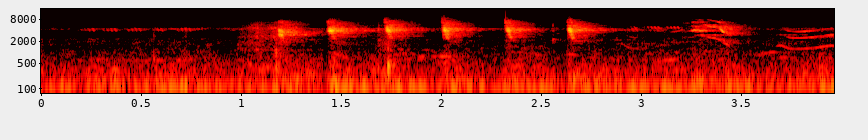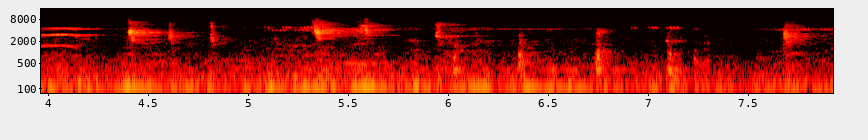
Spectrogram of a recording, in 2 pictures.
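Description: Bird calling: a quick run of about seven sharp, high chirps about a second in, then a few warbling whistles and scattered chirps. A faint steady high-pitched tone runs beneath.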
